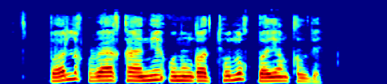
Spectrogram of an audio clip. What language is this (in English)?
Uyghur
